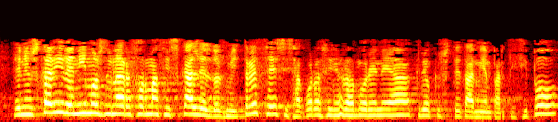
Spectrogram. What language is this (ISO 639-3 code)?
spa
